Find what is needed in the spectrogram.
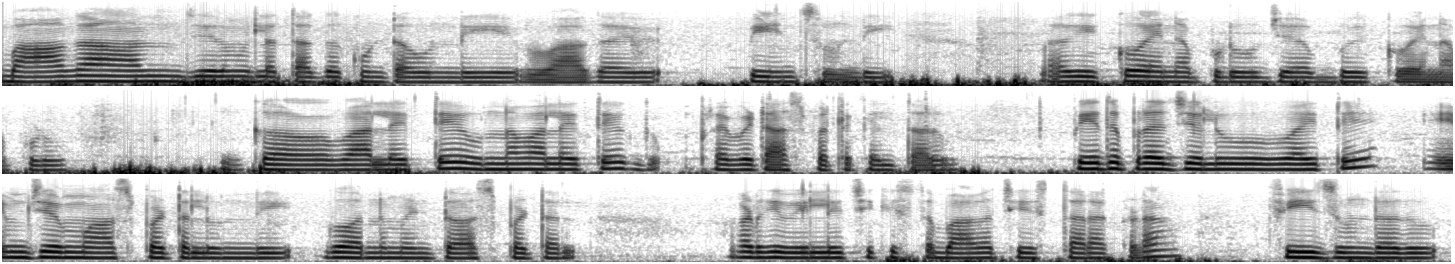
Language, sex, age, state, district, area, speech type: Telugu, female, 30-45, Telangana, Hanamkonda, rural, spontaneous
